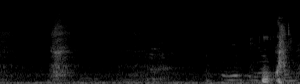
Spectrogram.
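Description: A person coughs: one short, breathy cough early on, then a pair of louder, harsher coughs close together near the end.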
